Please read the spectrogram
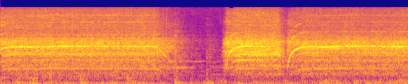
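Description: Small electric motor of a remote-control amphibious monster truck whining as it drives in reverse, pulling against a snagged fishing line. The whine spins up, cuts out for a moment about two seconds in, then spins up again and holds steady.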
